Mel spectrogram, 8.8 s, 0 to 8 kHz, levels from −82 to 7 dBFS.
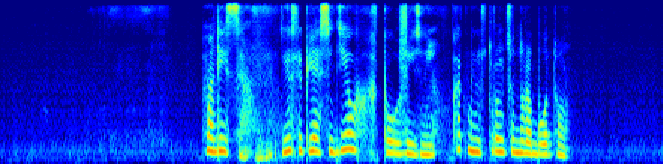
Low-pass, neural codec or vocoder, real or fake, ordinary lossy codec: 7.2 kHz; codec, 16 kHz, 1 kbps, FreqCodec, larger model; fake; none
